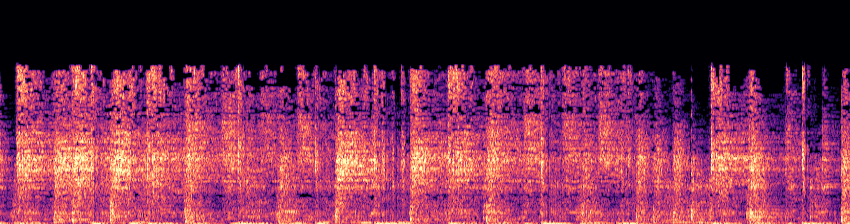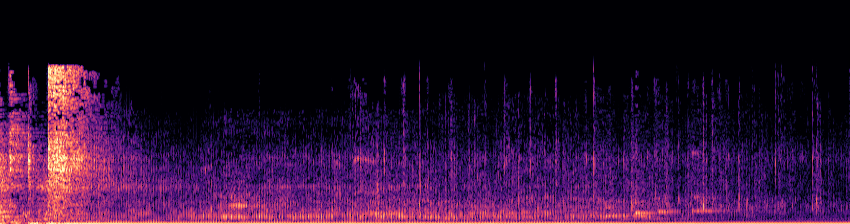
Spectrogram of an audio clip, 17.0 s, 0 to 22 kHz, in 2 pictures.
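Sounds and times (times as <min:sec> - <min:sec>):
low bass drone: 0:00.0 - 0:06.5, 0:07.1 - 0:17.0
higher chord notes: 0:07.1 - 0:17.0.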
